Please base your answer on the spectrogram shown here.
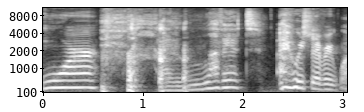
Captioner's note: chuckling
